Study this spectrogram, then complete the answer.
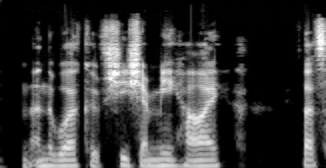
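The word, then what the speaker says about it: Csikszentmihalyi: states no and the work of shisha mihi that's how I pronounce his name correctly and and you say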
